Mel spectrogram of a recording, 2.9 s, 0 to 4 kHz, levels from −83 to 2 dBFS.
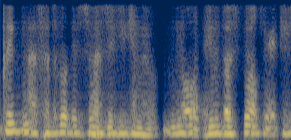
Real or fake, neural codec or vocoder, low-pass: fake; codec, 16 kHz, 0.5 kbps, FreqCodec, smaller model; 3.6 kHz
